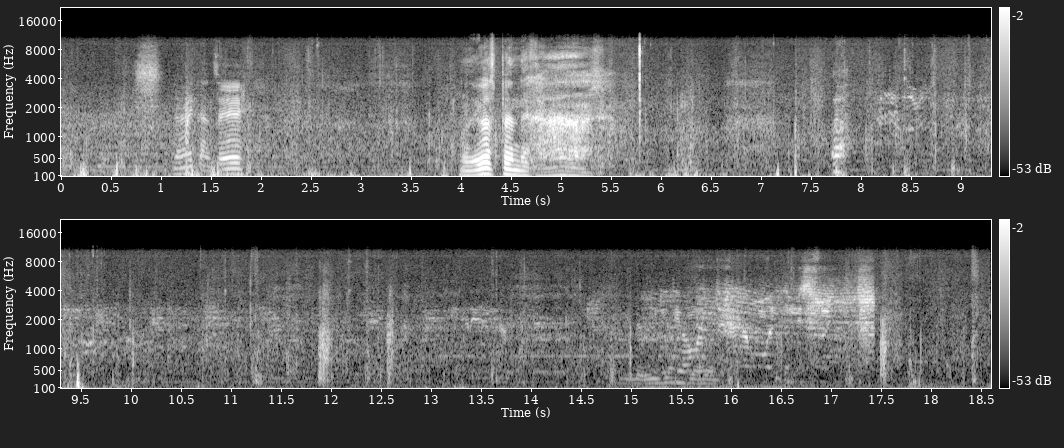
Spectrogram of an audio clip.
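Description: Young men talk and shout nearby outdoors.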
